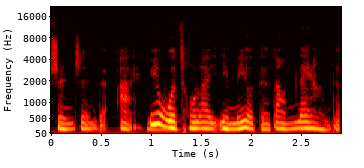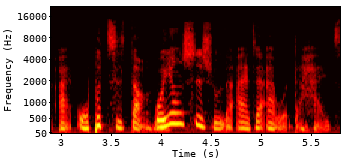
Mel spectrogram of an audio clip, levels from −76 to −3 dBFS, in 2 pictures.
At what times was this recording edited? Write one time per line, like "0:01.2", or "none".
0:01.0
0:03.9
